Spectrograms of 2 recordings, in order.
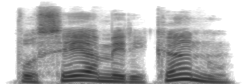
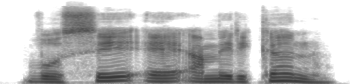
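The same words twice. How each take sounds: First: "Você é americano" asked as a question, the pitch rising on "americano"; "Você é americano", quick, with "americano" lifting up at the end; "Você é americano" with a questioning rise on the last word; question intonation. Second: "Você é americano" said as a plain statement, falling at the end; "Você é americano", flat and level, falling on "americano" like a fact; "Você é americano" with the pitch dropping on the last word; statement intonation. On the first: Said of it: "a minha entonação sobe no fim da frase". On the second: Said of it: "que seria uma frase afirmativa".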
